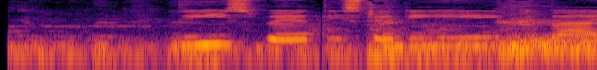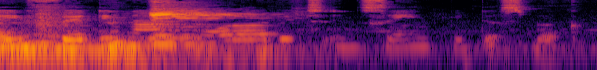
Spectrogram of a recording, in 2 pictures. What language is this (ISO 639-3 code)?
eng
